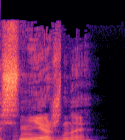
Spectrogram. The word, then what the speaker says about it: Снежное: Дед при жизни, всегда чуть потеплев прищуренной сеточкой вокруг глаз, говорил не так, как принято, а снежное, с ударением на первом слоге.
